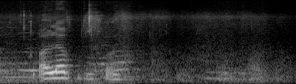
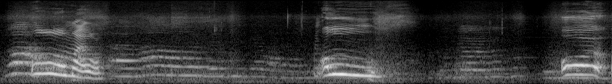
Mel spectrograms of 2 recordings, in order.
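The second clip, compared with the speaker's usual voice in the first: shocked disgust; 5 semitones higher, slower than usual. Real, not acted. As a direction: recoil from a bad taste. Disgust after tasting chocolate.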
